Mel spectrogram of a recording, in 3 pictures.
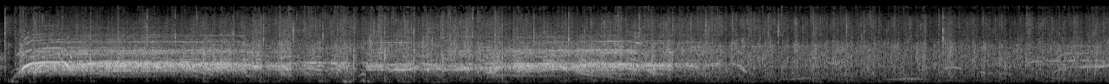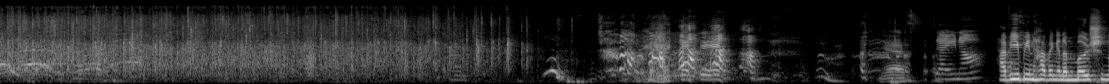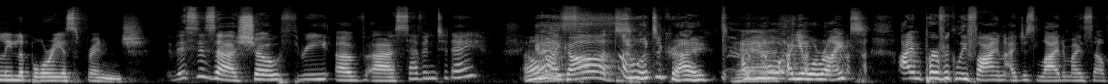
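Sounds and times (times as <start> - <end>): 
fringe comedy audience applauding a stand-up comedian: 0.0 - 18.3
laughter: 17.0 - 20.4, 29.4 - 31.0
speech: 21.1 - 33.2.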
